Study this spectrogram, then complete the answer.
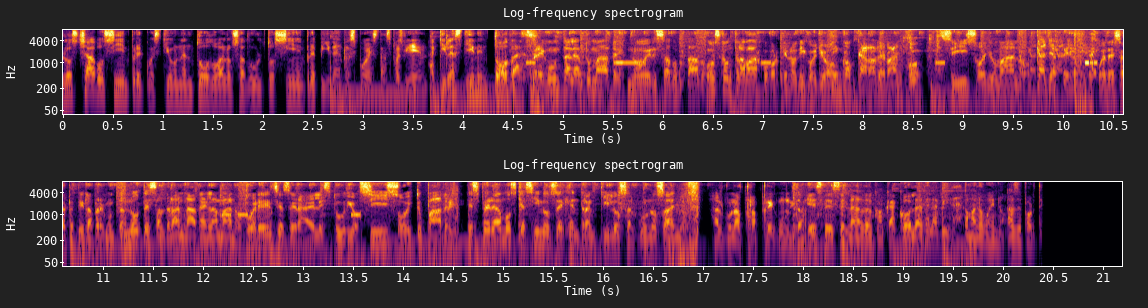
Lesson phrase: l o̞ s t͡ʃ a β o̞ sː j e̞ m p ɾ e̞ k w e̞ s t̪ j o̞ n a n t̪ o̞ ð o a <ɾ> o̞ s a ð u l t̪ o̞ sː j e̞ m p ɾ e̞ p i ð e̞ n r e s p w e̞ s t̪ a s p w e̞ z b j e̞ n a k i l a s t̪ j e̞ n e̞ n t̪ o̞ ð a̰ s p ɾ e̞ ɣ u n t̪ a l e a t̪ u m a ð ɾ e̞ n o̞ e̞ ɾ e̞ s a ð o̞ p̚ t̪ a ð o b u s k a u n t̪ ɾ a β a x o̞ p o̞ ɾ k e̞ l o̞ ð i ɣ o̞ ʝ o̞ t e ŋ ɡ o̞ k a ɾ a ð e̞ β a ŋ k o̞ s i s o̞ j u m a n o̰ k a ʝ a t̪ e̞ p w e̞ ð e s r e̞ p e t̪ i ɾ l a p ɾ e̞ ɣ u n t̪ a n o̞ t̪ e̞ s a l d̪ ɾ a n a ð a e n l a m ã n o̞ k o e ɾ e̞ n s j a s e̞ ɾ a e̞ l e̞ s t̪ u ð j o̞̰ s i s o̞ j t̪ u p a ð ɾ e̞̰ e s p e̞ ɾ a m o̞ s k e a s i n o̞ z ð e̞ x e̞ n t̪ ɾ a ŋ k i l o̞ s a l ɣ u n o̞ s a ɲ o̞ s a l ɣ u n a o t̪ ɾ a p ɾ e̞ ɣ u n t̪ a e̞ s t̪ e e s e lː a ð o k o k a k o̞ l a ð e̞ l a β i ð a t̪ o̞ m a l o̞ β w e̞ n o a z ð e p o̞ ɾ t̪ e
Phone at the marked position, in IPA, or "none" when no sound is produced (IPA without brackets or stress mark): l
